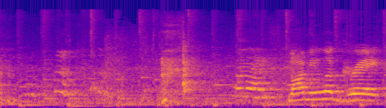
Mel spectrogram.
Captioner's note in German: lacht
